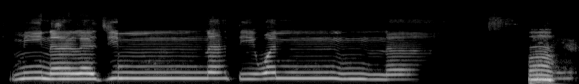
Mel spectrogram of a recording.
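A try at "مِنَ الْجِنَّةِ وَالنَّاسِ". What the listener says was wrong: Alif, alif. Lamnya, coba lamnya hati-hati jangan ada tawaludnya ya. Jadi jangan dilepas ya lidahnya dari makhrajnya.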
